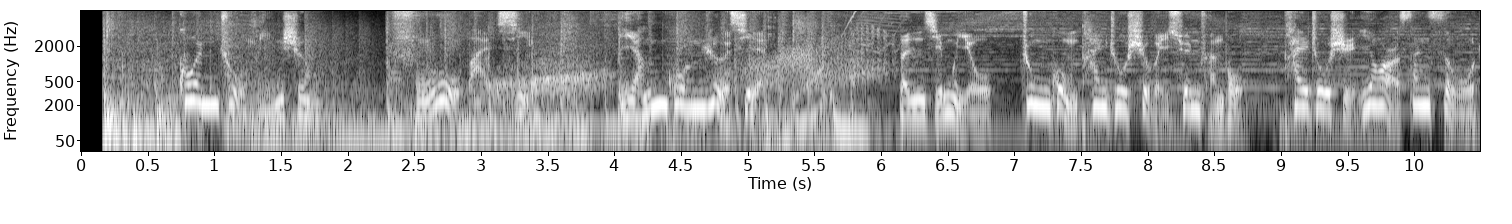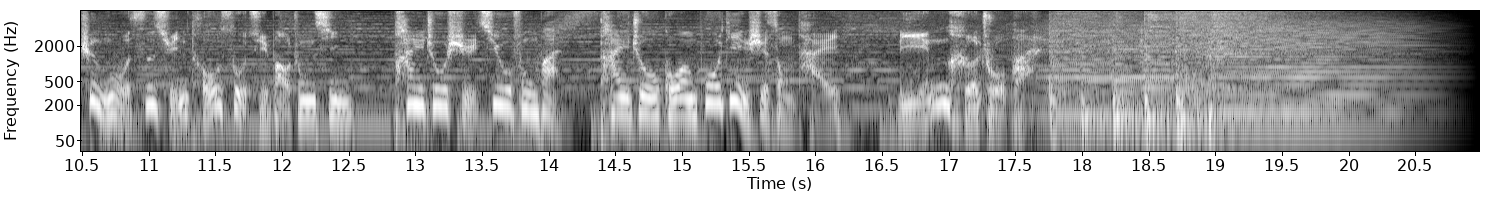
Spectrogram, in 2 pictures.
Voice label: 男 正派专题; 阳光热线

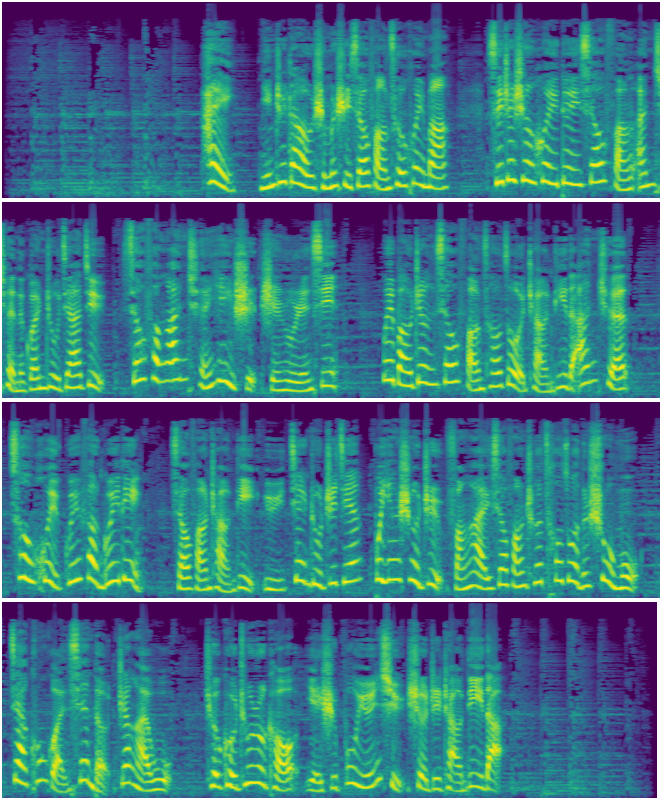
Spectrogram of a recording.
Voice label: 女; 飞碟说; 消防通道

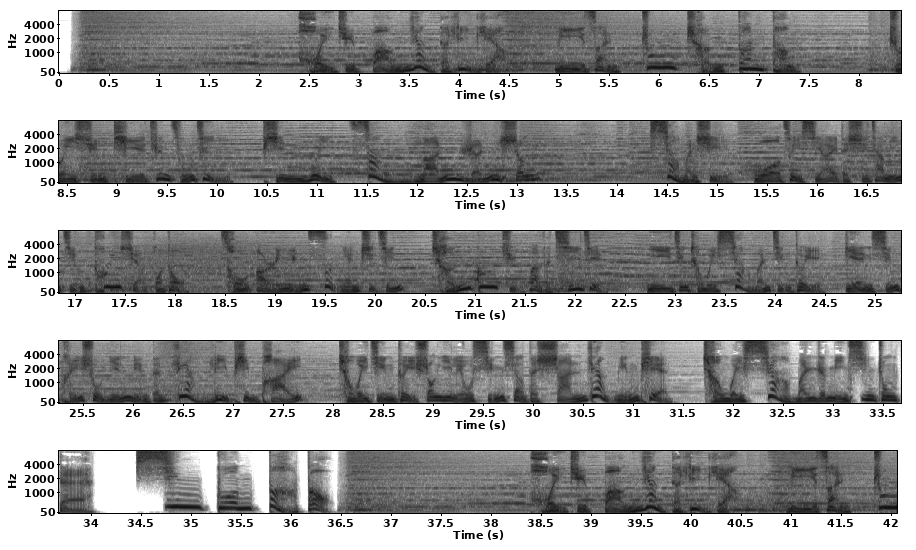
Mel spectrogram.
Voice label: 男 颁奖; 我最喜爱的十佳民警

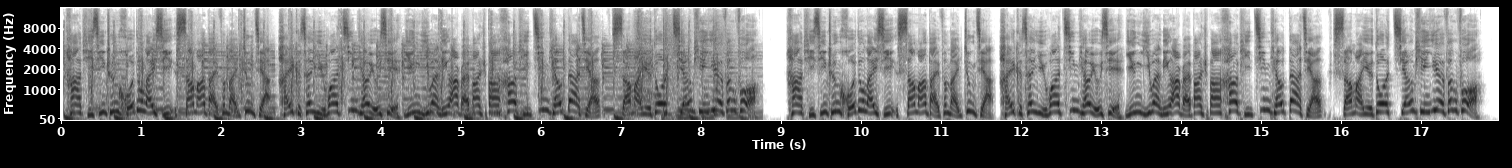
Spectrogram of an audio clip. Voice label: 男 广告 啤酒 年轻活泼; 哈尔滨啤酒

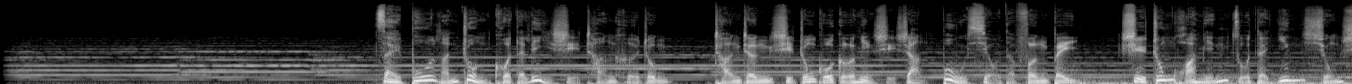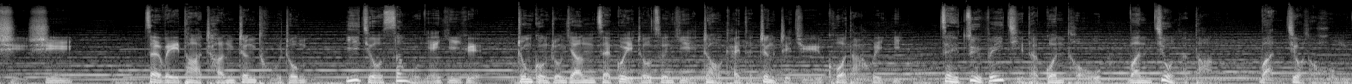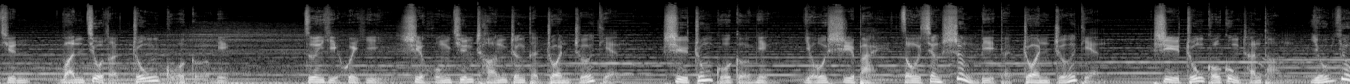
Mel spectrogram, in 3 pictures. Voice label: 男 大气沧桑 红军长征

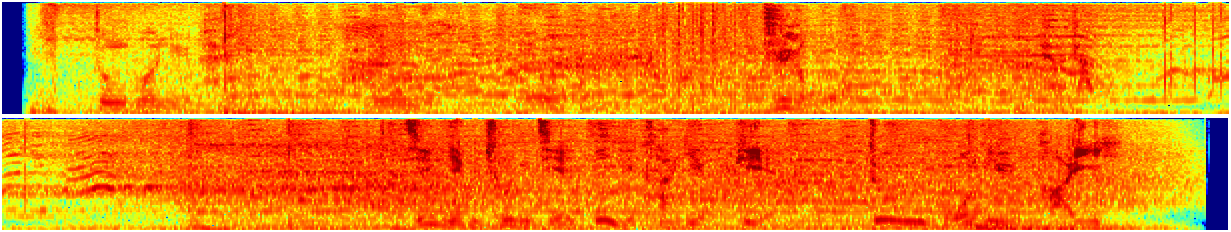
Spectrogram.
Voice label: 男 广告 电影宣传类; 中国女排

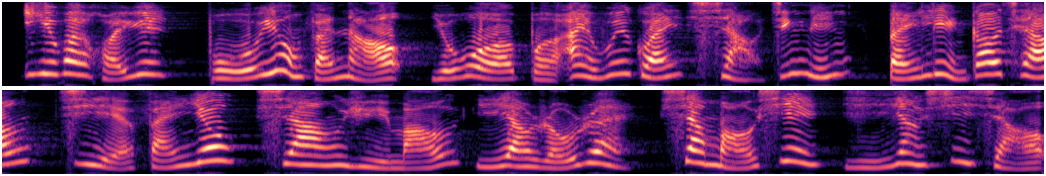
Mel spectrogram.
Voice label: 电视广告, 女30童声; 博爱医院

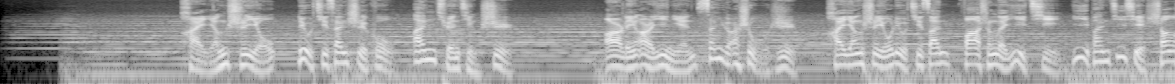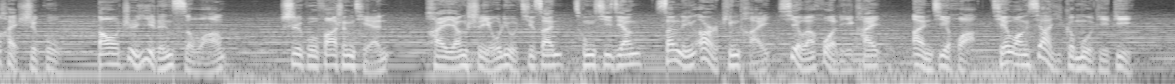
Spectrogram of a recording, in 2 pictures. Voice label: 男 解说; 海洋石油673事故

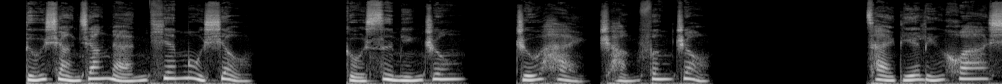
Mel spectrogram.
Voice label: 女 朗诵 温柔清新 诗歌; 蝶恋花

